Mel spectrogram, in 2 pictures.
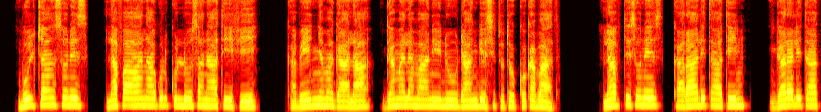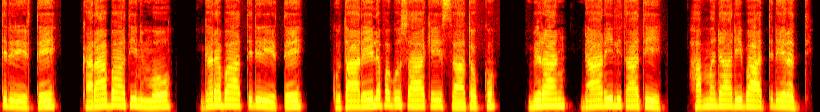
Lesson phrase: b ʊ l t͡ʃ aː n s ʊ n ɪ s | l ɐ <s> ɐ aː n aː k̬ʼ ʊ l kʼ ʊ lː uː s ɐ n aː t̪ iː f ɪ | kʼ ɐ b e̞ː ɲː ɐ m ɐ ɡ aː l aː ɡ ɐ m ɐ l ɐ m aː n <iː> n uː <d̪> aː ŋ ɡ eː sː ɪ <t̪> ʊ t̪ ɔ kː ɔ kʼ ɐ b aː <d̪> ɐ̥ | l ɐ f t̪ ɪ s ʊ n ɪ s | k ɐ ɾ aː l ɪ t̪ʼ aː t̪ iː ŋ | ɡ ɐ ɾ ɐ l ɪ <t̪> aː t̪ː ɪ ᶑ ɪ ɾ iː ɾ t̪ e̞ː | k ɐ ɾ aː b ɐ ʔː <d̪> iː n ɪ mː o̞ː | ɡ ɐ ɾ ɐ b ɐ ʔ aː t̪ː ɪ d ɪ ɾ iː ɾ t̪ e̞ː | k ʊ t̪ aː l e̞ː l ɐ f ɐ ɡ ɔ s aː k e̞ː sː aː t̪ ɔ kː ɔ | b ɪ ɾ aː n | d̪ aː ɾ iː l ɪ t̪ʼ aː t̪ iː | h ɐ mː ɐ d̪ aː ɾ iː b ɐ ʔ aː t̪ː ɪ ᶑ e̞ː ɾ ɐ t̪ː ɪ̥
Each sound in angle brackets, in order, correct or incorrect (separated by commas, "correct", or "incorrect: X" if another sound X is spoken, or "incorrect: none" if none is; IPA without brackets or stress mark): incorrect: f, correct, correct, correct, incorrect: t̪, incorrect: t̪ʼ, incorrect: t̪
